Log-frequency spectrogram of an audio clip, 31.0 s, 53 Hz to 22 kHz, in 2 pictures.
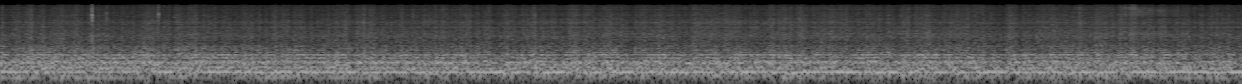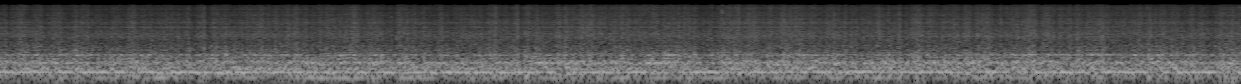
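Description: Cabin drone of an ATR 42-600's Pratt & Whitney PW127M turboprop engines and propellers at taxi power, heard from inside the fuselage: a steady, even hum with a strong low tone.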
